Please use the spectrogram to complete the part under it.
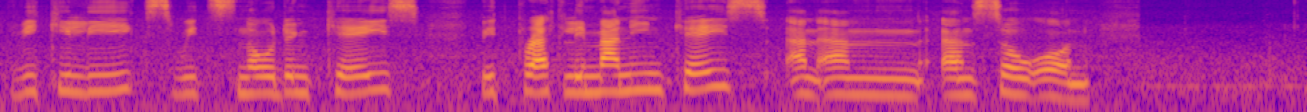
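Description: A woman speaks with feeling, close to a microphone.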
